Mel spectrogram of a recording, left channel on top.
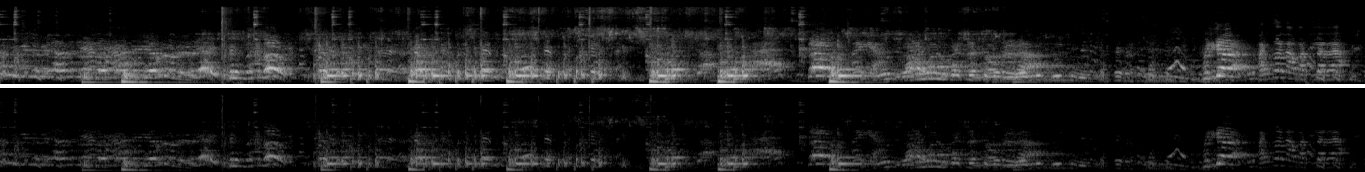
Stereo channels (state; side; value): quieter; right; 16.5 dB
